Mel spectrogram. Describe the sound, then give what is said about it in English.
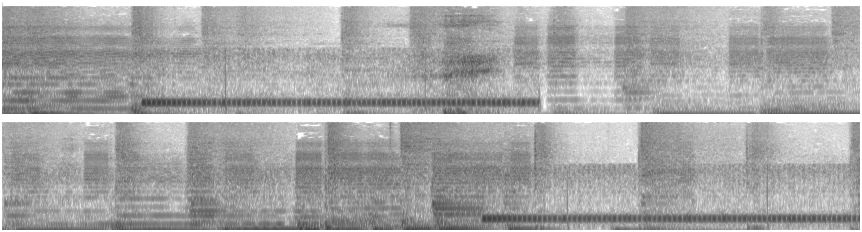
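Two long ringback tones of an outgoing phone call, each about two seconds with a long pause between, ringing unanswered over steady background music. “You know, they, you know, not answering their phone. We'll call another number.”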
